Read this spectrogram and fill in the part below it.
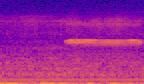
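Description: A flying instructor's whistle from the Harry Potter PlayStation video game sounds as a single sustained high-pitched blast held steadily for about a second over a low background hum.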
